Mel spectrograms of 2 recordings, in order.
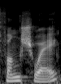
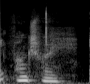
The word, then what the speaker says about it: feng shui: It's actually pronounced feng shui. – Feng shui.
